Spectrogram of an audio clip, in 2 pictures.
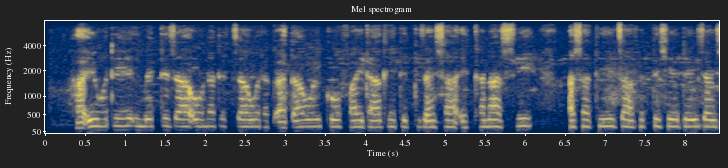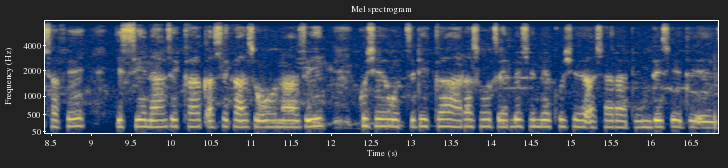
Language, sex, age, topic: Gamo, male, 18-24, government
